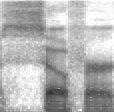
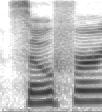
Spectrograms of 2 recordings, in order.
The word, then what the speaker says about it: SOFR: Just to confirm we pronounced that first acronym, SOFUR. Correct. SOFUR. Yes.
